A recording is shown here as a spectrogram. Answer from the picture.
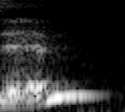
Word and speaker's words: aiment: aimez ici j'entends ils aiment Z également et là l Z donc n'oubliez pas NT ne se prononce pas je vais insister sur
